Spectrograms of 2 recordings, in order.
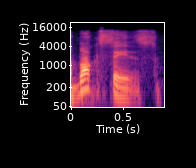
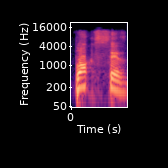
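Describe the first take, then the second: First: "বক্সেস" lower, said "box-siz"; iz ending. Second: "বক্সেস" with an open e, "box-ses"; wrong es ending. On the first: Teacher correcting the error, বক্সেস ending in siz. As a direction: end "বক্সেস" on a short i and z. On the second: Teacher showing the error, বক্সেস ending in ses. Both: Shown as a demonstration. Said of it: "বক্সেস না".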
